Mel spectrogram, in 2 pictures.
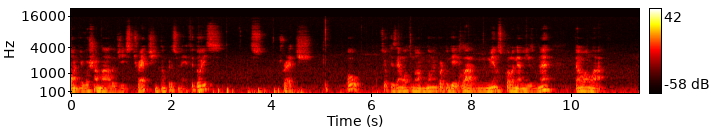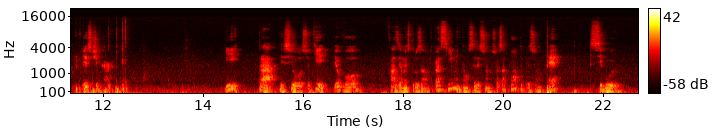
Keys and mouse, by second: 0.5 F2, 6.0 F2, 14.8 ctrl+middle click, 15.6 shift+middle click, 16.3 middle click, 17.5 click, 18.3 middle click, 18.4 middle click, 20.9 e.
